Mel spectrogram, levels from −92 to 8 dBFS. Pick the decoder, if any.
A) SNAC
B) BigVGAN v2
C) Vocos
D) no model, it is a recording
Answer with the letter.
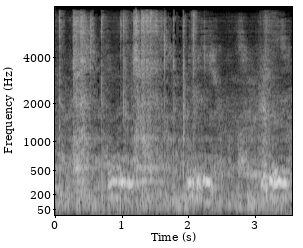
A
